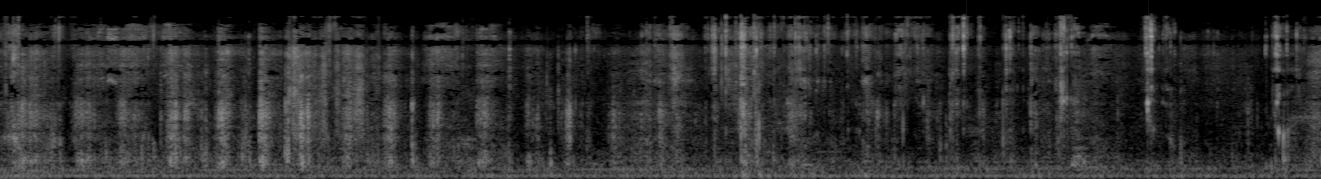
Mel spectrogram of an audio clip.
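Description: A person chewing crunchy Parle-G glucose biscuits close to the microphone: a run of small dry crunches, thick in the first few seconds and thinning out later.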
